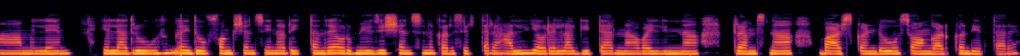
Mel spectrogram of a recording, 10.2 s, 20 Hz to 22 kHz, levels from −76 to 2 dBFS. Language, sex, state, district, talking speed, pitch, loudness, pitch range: Kannada, female, Karnataka, Raichur, 105 wpm, 205 Hz, -16 LUFS, 200-210 Hz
